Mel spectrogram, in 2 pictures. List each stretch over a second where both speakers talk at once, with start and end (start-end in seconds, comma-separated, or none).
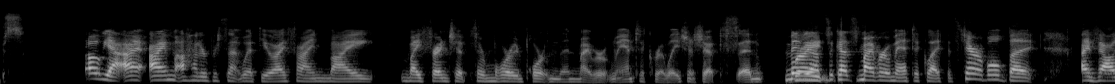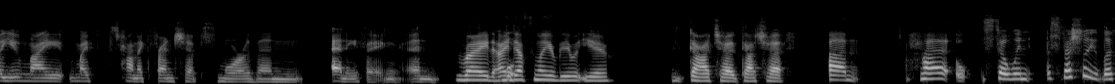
none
